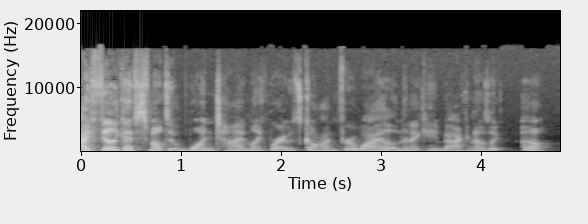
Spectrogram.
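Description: Nasal low-voiced young woman. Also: animated, fast, a bit bright. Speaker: podcast co-host. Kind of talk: casual chat.

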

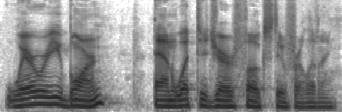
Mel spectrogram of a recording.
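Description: A man hosting a podcast interview in front of a student audience, reading a formal introduction in a measured way. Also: fairly low pitch, no room sound. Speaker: podcast host. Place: university venue with audience.

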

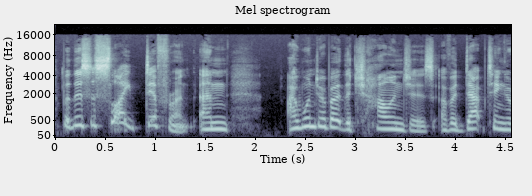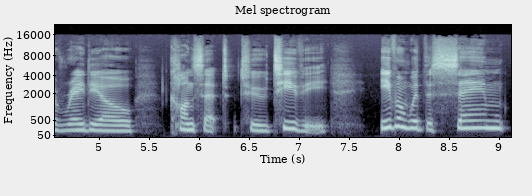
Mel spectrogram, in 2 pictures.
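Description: A woman hosts a conversational interview in a fairly low voice. The sound is close and dry, with no room echo, as she talks through her questions as interviewer. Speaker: podcast host, interviewer.

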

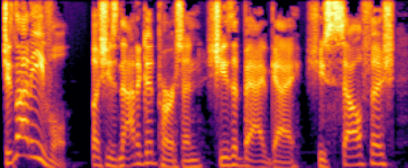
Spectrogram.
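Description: A man's voice: medium pitch, very animated, moderate pace, bright, forceful tone, dry recording, studio quality. A man chatting casually and opinionatedly as a fan podcast host, blunt and swearing freely.

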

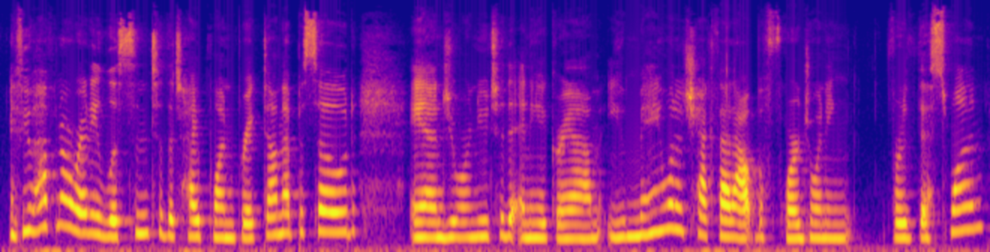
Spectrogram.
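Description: A woman in her thirties hosting a podcast, talking in a chatty, conversational way with lots of fillers, her voice a little worn from overuse. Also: fairly high pitch. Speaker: podcast host. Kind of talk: casual podcast monologue.

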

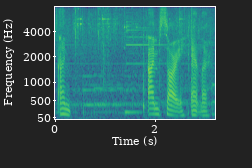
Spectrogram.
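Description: A woman's voice: a bass voice, steady tone, slow, over loud music, heavily acted. An actress playing a proud, guarded assassin in fantasy audio fiction, curt and defiant in her delivery. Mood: softening. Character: guarded, sharp-tongued female assassin, proud and commanding. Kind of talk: dramatic audio fiction acting.

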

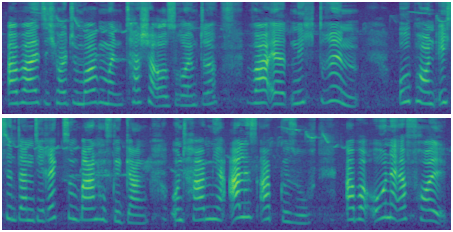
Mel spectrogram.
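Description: Earnest little girl, children's audio drama; very high, slow, childlike delivery. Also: bright, forceful tone, slight background noise, full character voice. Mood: earnest, hopeful. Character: sad, hopeful little girl. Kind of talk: children's audio play acting.

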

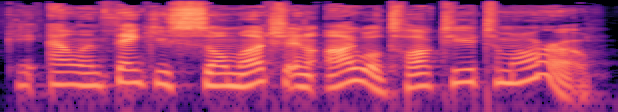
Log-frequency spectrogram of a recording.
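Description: Low-voiced woman podcast host, close and dry. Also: fast, fairly bright tone, no room sound. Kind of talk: podcast book discussion.

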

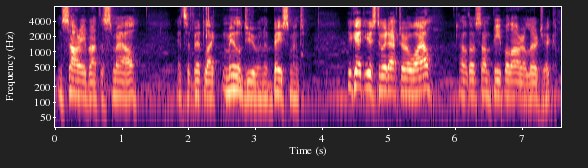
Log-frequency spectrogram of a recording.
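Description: An actor playing a reclusive, eccentric fungus professor who lectures mildly. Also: male voice, medium pitch, fairly quick, music in the background, lightly acted. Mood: lecturing. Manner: mild, lecturing.

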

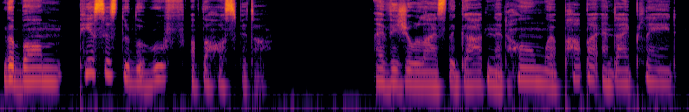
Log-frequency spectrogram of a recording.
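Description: A woman narrating scripted material as a podcast host, with a measured, expressive delivery. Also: low-pitched, husky, dry recording, clean studio sound.

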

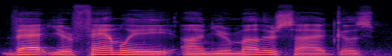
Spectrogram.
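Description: A man's voice: mid-range voice, steady tone, a little slow, clean tone. An American man from New York hosting a podcast, interviewing in a casual conversational way. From New York, United States.

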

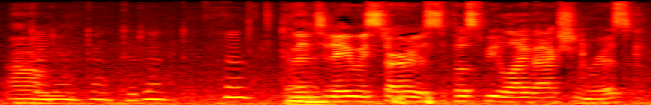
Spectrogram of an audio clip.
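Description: A man's voice: on the high side, lively intonation, moderate pace. A man casually recapping gaming events as a guest on a live podcast at a convention. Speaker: podcast guest, game tournament winner. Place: indoor convention recording before an audience. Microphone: shared podcast microphone. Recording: live convention room, clear background noise.

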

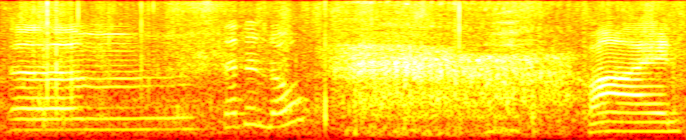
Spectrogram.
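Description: A woman's voice: on the high side, lively intonation, very slow. A woman playing a sarcastic, grumbling human in a fantasy audio drama, with flippant and casual modern speech. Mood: wry. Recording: clear background noise.

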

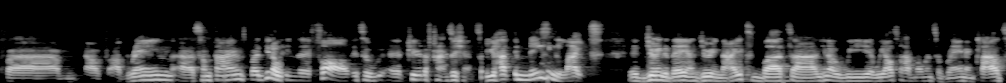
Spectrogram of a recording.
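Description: A man's voice: medium pitch, fairly bright tone, slightly rough, lo-fi sound. A man from Iran, a company founder, answering interview questions thoughtfully with frequent fillers and restarts. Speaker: company co-founder and CEO, podcast guest.

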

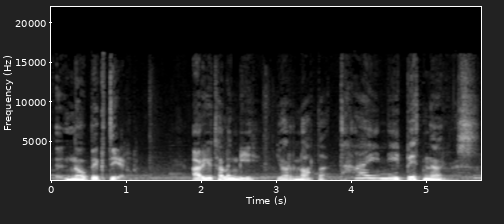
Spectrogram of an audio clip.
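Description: A man's voice: fairly high pitch, huge pitch swings, slow, darkish tone, soft background music, heavily acted. A man playing an anxious old dwarf priest in an audio drama, with a faltering, nervous manner. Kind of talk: acted fan fiction audio drama.

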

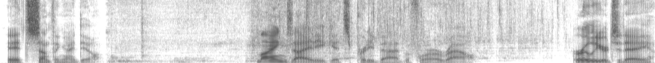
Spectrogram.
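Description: A man's voice: deep voice, no room sound, studio quality. A man narrating an audio drama in the first person as a cocky, jaded young influencer who fights, with a brooding, menacing delivery. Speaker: narrator and lead character of an audio fiction.

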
